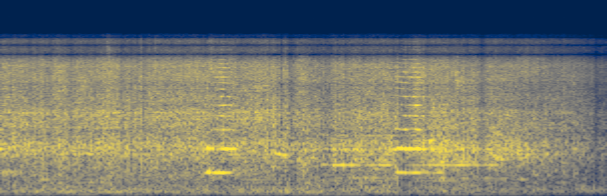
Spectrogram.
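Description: Laos–China Railway train running, a steady rush of wheel and rail noise heard from inside the carriage, with the train horn giving short toots about two seconds in and again about four seconds in. The sound fades away near the end.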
